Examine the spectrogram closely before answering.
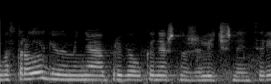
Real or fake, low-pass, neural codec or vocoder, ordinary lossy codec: real; none; none; none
